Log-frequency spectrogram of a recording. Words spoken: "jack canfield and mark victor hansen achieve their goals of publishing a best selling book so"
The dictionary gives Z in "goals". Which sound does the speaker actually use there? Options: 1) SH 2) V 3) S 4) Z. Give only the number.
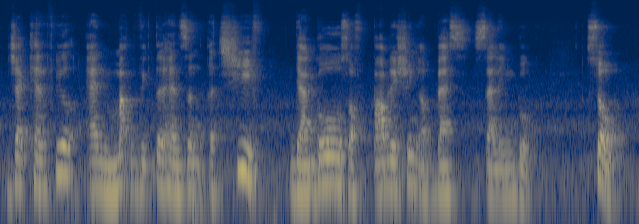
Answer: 3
